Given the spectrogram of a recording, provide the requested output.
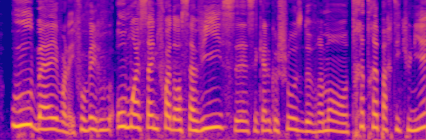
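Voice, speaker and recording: In a Liège accent, the dark, mellow voice moves at a moderate pace with ordinary pitch variation. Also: woman. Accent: Liège Belgian. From Belgium, Liège. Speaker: animal-assisted therapist. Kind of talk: radio interview. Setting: radio studio.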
